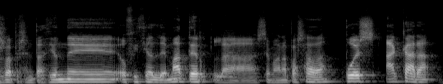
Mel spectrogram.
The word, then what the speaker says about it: Matter: A partir de ahora va a ser Mater, como se, como se escribe en castellano, pues lo voy a pronunciar así, Mater.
